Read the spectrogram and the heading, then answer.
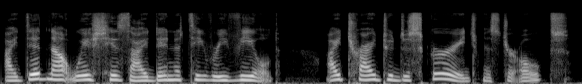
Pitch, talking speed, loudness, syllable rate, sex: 195 Hz, 135 wpm, -18 LUFS, 4.2 syllables/s, female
